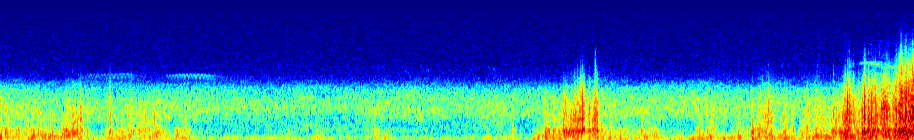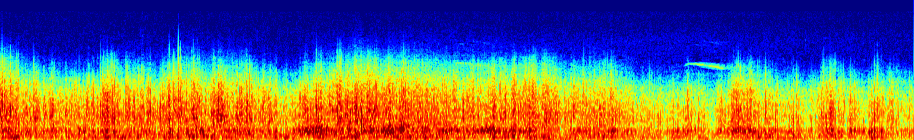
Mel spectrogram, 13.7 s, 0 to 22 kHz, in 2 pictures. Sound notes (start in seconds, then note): 0.0 wind blowing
